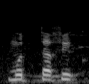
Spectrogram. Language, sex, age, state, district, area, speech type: Urdu, male, 18-30, Delhi, East Delhi, urban, read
